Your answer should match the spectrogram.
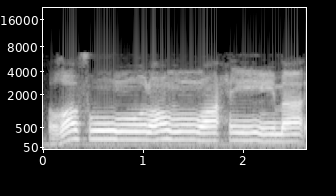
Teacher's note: You don't hear an N sound because you drop it.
